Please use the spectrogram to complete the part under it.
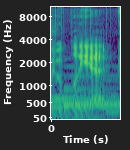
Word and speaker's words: oubliette: It's actually pronounced oubliette because it's an anglicization of a Middle French word. And I can show you the IPA.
